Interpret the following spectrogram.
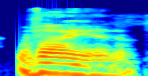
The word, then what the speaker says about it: Vienna: my home county is Vienna but unfortunately it's pronounced Viana so everything down there has a funny pronunciation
